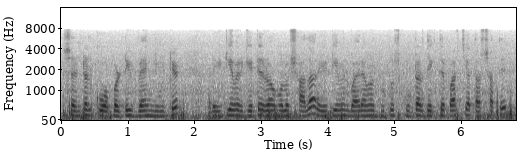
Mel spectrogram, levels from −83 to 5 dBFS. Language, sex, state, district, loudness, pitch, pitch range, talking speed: Bengali, male, West Bengal, Dakshin Dinajpur, -15 LUFS, 170 Hz, 165-180 Hz, 245 wpm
